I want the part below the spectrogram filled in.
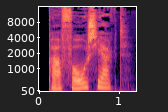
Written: PARFORCEJAGT

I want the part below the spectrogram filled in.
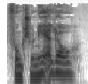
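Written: funktionærlov

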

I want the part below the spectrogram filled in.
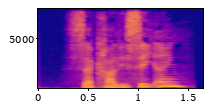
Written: sakralisering

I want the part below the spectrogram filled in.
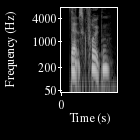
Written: danskfrøken

